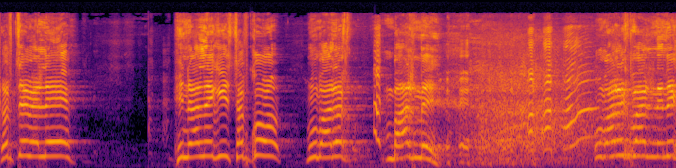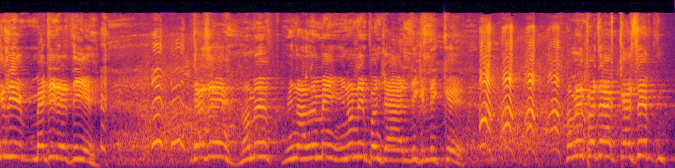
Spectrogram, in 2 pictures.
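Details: Acted, not real: a male comedian playing a comic stammering character in Hindi who swaps sounds, such as initial consonants; acted speech impediment with sound substitution.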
